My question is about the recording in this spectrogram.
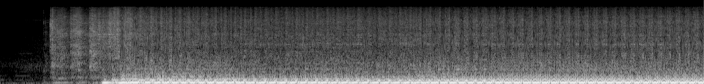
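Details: Subaru EJ22T with DOHC head swap and RobTune EJ20G ECU, first start: lumpy uneven idle, about three and a half pulses a second, going progressively lean; massive vacuum leak suspected, hissing heard on right side; rough running, missing on one cylinder.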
